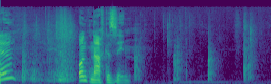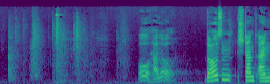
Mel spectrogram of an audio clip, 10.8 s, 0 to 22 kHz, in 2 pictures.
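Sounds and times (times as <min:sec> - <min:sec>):
speech: 0:01.6 - 0:02.7, 0:08.4 - 0:10.8
office anteroom door being opened: 0:06.0 - 0:07.4.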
